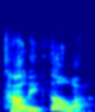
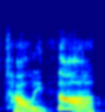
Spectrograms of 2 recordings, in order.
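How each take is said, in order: First: The word ends in an 'o' vowel. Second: The word ends in an 'ah' vowel. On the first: This is the Western Aramaic form. The speaker calls it wrong. "Western is very o" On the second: This is the Eastern Aramaic form. The speaker calls it right. "Eastern is very ah"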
